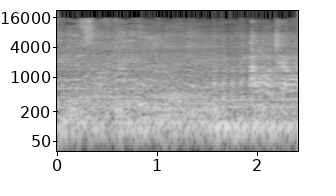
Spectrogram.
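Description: Steady low rumble of a Fabbri Inversion XXL fairground ride's machinery as it runs, with music and voices over it.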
